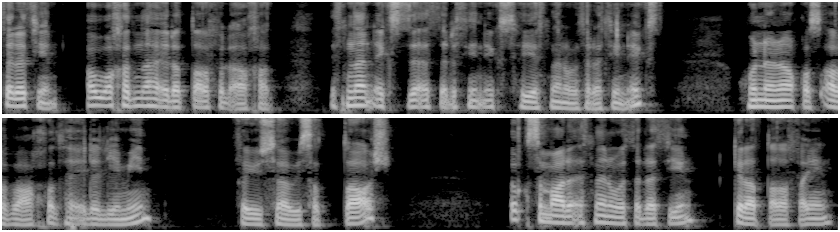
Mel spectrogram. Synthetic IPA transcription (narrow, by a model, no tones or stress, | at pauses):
θalaːθiːnʔawʔaxaðnaːhaʔɪlat̪ˤːɑɾˤɑfɪlʔa̰ːxɑ̰ɾˤ | ʔɪθnaːnʔɪkszaːʔd̪θalaθiːnʔɪkshɪjːaθnaːnwɪθalaθiːnʔɪks | hʊnːanɑːqʊsˤʔɑɾˤbɑʕaxʊðhaʔɪ̰laljamiːn | fajʊsaːwisɨt̪ˤːɑʕʃ | ʔɑqsɪmʕalaʔɪθnaːnwɪθalaːθiːn | kɪlːɑt̪ˤːɑɾˤɑfajn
